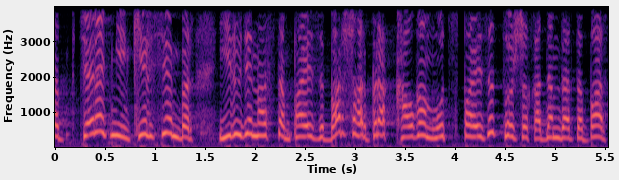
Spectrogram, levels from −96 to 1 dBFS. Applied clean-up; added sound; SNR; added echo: none; none; none; none.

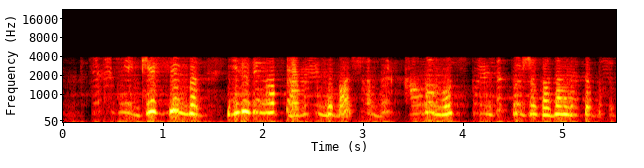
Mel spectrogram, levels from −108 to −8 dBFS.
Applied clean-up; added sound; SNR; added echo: neural separator model SepFormer WHAMR!.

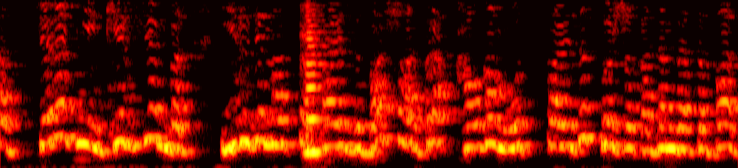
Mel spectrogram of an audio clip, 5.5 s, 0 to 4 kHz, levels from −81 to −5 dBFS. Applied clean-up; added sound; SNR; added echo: classical method WPE with log-MMSE.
